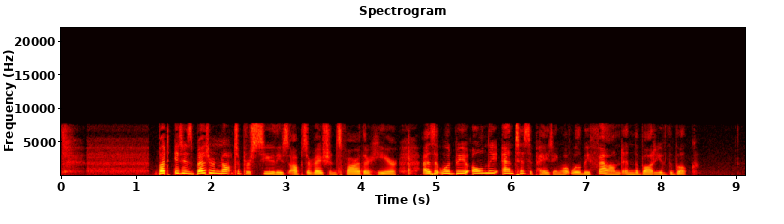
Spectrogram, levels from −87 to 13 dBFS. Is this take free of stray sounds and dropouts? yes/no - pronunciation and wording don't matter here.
yes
